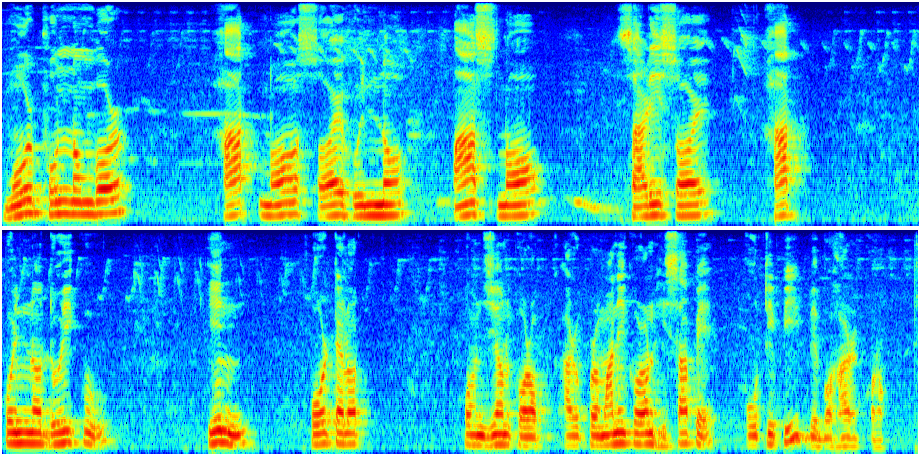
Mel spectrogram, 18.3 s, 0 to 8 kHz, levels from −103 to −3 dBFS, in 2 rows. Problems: constant background noise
